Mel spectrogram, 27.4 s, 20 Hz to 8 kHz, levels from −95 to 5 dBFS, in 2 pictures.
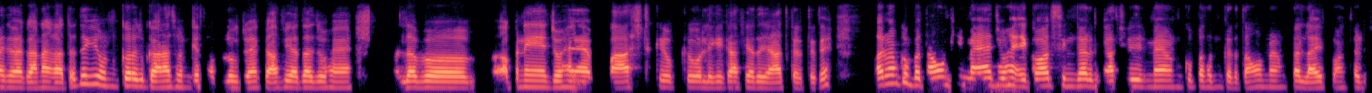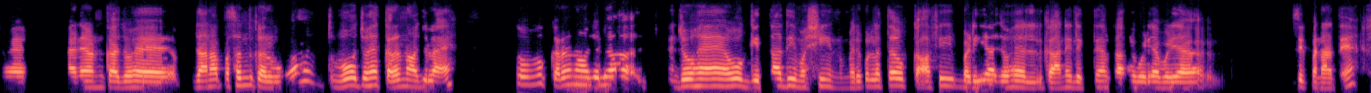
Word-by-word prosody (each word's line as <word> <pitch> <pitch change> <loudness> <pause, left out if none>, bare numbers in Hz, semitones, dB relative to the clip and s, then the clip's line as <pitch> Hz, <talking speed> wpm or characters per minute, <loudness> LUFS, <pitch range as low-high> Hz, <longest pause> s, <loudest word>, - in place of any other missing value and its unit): में 160 - +1
जो 150 -1 -1
है 145 - +4
गाना 140 +1 +2
गाते 135 -1 +1
थे 230 0 -1
कि 225 - -5
उनका 185 -2 +1
जो 170 - -3
गाना 150 0 +5
सुन 155 -1 -8
के 160 - -1
सब 150 - -12
लोग 150 -1 -2
जो - - 0
हैं 145 - +1
काफ़ी 135 +1 +3
ज़्यादा 150 0 +3
जो 145 - -1
है 145 0 0
मतलब 145 -1 +1 0.3
अपने 160 0 -1 0.2
जो 150 - +2
है 150 -1 +3 0.2
पास्ट 145 +1 +1
को 155 - -3
को 150 -1 -1
लेके 145 0 -6
काफ़ी 145 0 0
ज़्यादा 145 0 -2
याद 135 0 +1
करते 130 0 -8
थे। - - -6 0.5
और 195 - +4
मैं 235 - +4
आपको 235 - -2
बताऊँ 195 +2 +2
कि 205 - -18
मैं 185 +1 +4
जो 190 +1 -2
है 200 -4 +1
एक 170 - -3
और 180 +1 +5
सिंगर 180 0 -1
काफ़ी 160 +2 -1
मैं 160 0 +4
उनको 155 +1 -11
पसंद 155 -1 -7
करता 140 0 -5
हूँ, 160 +3 -3
मैं 155 - -2
उनका 155 0 -2
लाइव 140 -1 +1
कॉन्सर्ट 145 0 -8
जो 145 0 -10
है 145 - +2 0.5
मैंने 155 +2 +3
उनका 150 0 +1
जो 150 +1 0
है 150 -1 +6 0.5
जाना 155 +3 +4
पसंद 195 +3 -1
करूँगा, 145 -4 +1 0.3
तो - - -15
वो 185 +3 +5
जो 185 0 0
है 200 - +5
करण 165 +4 +3
औजला 155 -2 +2
हैं। - - 0 0.7
तो 215 -2 -1
वो 240 - -3
करण 200 +4 +1
औजला 210 +2 +2 0.5
जो 175 +2 +4
हैं 180 0 +6
वो 180 +1 +4
गीता 185 +4 +2
दी 185 0 0
मशीन 165 +1 -5
मेरे 140 +2 -3
को 175 - -6
लगता 175 +2 0
है - - +6
वो 185 - 0
काफ़ी 185 -1 0
बढ़िया 150 +3 +2
जो 150 0 +1
है 155 - +4
ल 135 -1 -8
गाने 140 +2 +2
लिखते 145 +2 -6
हैं - - +2
और - - -15
काफ़ी 140 +2 0
बढ़िया-बढ़िया, 140 -1 +2 1.1
सिक - - -3
बनाते - - -1
हैं। - - -4
155 Hz, 215 wpm, -20 LUFS, 145-180 Hz, 1.1 s, है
